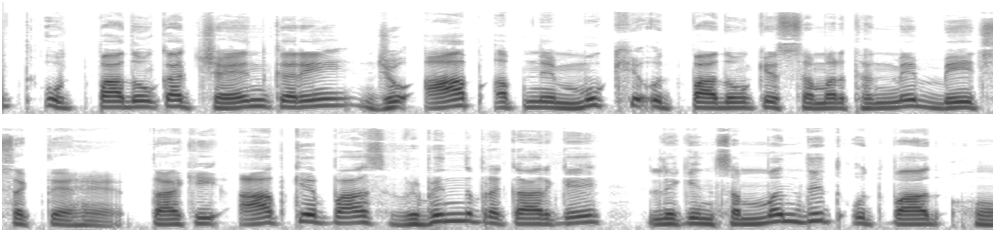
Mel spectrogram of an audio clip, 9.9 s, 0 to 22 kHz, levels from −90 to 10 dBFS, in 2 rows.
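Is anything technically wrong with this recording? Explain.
Yes. Throughout the speech there is a slow, sweeping flanging, a hollow whoosh that drifts gradually rather than holding steady. This is channels drifting apart: the two channels were captured on separately clocked devices whose rates differ by roughly 20 parts per million, so the offset between them grows steadily, reaching only a fraction of a millisecond by the end. When the channels are combined, that changing delay moves comb-filter notches slowly across the spectrum.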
